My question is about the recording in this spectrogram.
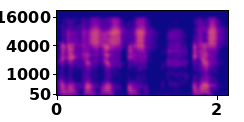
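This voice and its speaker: A man's voice: mid-range voice, steady tone, normal speed. Laid-back young man in bar banter. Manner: laid-back banter with frequent restarts and swearing. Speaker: podcast co-host. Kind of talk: casual chat over beers.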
